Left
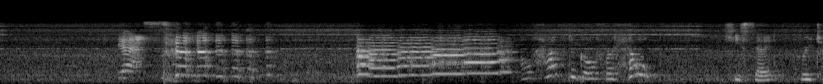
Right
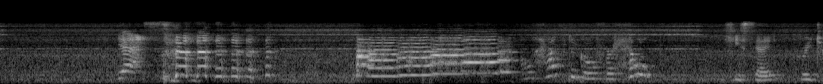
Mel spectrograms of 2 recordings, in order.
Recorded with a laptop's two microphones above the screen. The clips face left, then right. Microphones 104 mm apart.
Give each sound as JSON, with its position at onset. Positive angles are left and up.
{"t": 1.2, "sound": "laughter", "side_deg": -15, "distance_m": 1.1}
{"t": 3.6, "sound": "a trumpet", "side_deg": -35, "distance_m": 1.3}
{"t": 5.2, "sound": "a woman speaking", "side_deg": 20, "distance_m": 0.7}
